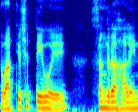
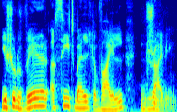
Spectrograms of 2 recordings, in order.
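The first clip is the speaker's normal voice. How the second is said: slow teaching read; much slower than usual. Shown as a demonstration. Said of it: "teacher models the sentence".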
